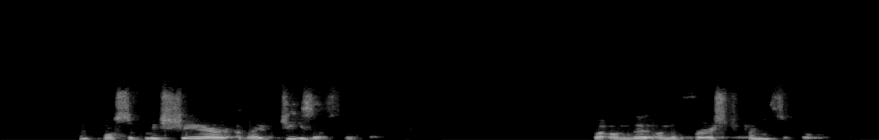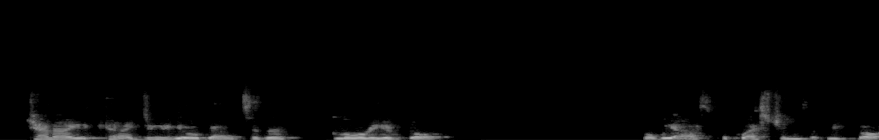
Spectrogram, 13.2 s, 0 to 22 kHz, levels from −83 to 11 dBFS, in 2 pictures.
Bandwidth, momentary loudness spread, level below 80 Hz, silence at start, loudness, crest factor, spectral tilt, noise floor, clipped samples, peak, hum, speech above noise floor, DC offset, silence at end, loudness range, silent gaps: 8.2 kHz; 13 LU; -80 dBFS; 0.6 s; -30 LUFS; 18 dB; -5 dB/octave; under -90 dBFS; under 0.1%; -12 dBFS; none; over 61 dB; under 0.1%; 0 s; 4 LU; none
